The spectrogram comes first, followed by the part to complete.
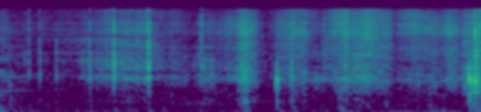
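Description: Faint rustling of a picture book's paper pages being handled, with a few small clicks and ticks, as a page is taken hold of to be turned.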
